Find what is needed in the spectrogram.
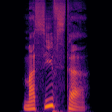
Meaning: inflection of massiv: 1. strong/mixed nominative masculine singular superlative degree 2. strong genitive/dative feminine singular superlative degree 3. strong genitive plural superlative degree
- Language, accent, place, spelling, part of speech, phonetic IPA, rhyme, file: German, Germany, Berlin, massivster, adjective, [maˈsiːfstɐ], -iːfstɐ, De-massivster.ogg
